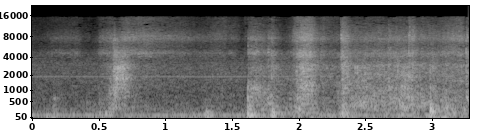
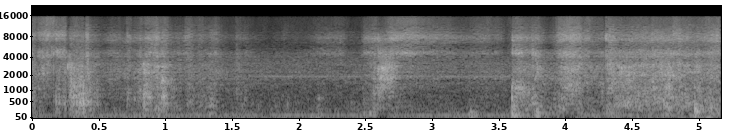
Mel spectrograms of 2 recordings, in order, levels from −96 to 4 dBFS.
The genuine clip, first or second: first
